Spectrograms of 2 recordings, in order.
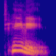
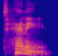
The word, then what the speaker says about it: Teeny: Rogue Mist Walker um named uh teeny uh but he pronoun but he pronounces it Tenny and if anyone calls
